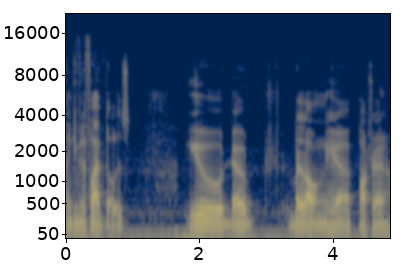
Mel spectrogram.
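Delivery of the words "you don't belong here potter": very slow drawl, every word drawn out. Speaker, admitting he has no real impression, tries one anyway: Snape impression. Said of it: "I don't really have a fucking Snape impression".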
